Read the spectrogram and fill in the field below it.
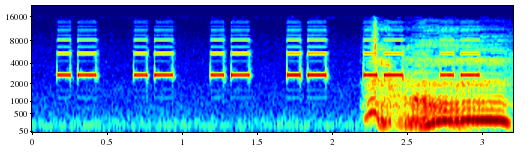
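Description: A court-ordered electronic ankle monitor beeps in four evenly spaced pairs of shrill tones, then a loud, rough rush of noise cuts in and takes over. No one speaks.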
